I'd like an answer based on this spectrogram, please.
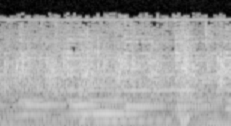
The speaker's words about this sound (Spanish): Denle un aplauso a Dios por ella.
